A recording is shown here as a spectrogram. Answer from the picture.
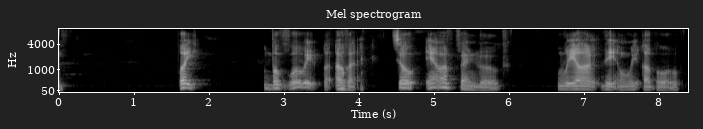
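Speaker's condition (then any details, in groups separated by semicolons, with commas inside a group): Spinal muscular atrophy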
